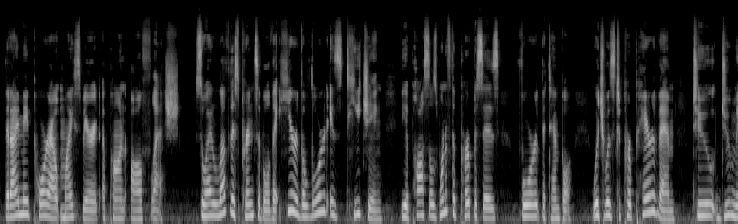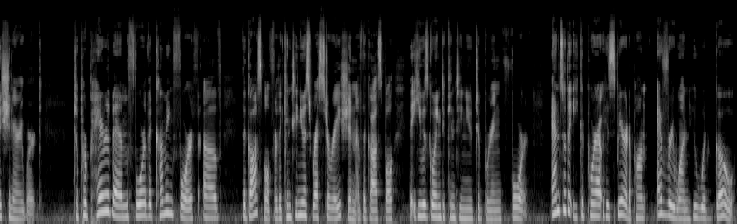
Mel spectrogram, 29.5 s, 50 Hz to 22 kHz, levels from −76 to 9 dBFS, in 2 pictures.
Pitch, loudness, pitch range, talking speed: 190 Hz, -19 LUFS, 170-215 Hz, 160 wpm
